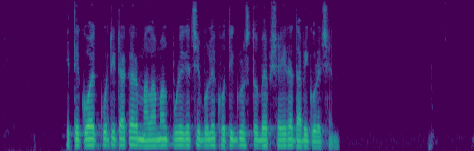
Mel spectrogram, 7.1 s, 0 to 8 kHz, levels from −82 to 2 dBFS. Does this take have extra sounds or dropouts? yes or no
no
